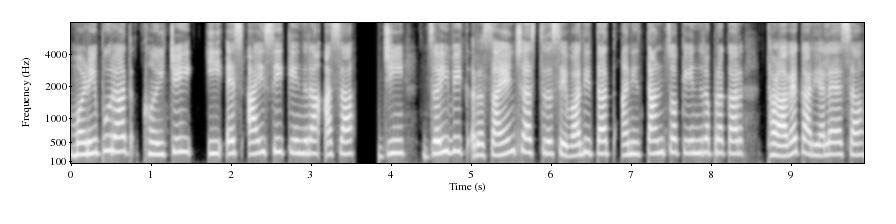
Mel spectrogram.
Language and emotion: Goan Konkani, neutral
